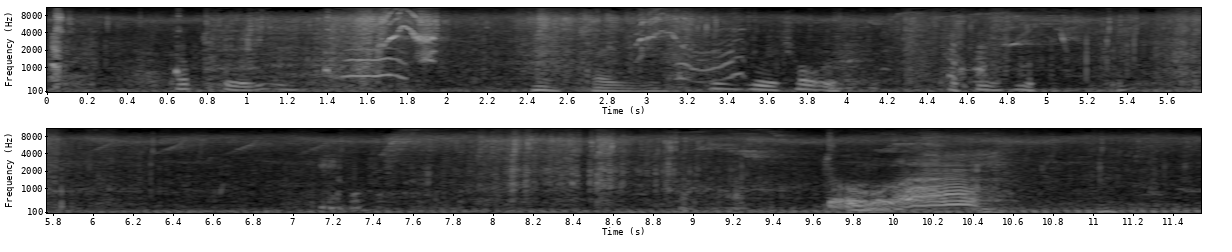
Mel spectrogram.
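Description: A young macaque squeals in high, wavering cries.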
